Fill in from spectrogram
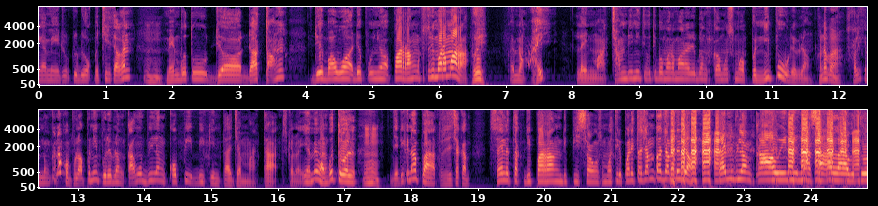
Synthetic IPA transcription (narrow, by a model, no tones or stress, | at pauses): ŋamiduk̚dudʊk̚bət͡ʃəɾit̪akanmembot̪udiadat̪aŋ | diabawadiapuɲapaɾaŋapast̪udimaɾamaɾa̰ | kajbilaŋa̰jʔ | laɪnma̰t͡ʃamdinit̪ibat̪ibamaɾamaɾadiabilaŋkamusəmuapənipudiabila̰ŋkənaasə̥kalikabilaŋkənapapulapənipudiabilaŋkamubilaŋkopibikɪnt̪ad͡ʒa̰mːa̰t̪a̰t̪ɾskalbila̰ŋjamemaŋbət̪ʊld͡ʒadikənapat̪əɾʊs̬diat͡ʃakap̚ | sajalət̪ak̚dipaɾaŋdipisawsəmuat̪idipandit̪ad͡ʒamt̪ad͡ʒamdiilaŋkamibilaŋkawinimasalabət̪ʊ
